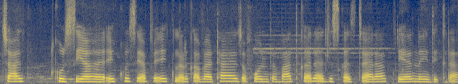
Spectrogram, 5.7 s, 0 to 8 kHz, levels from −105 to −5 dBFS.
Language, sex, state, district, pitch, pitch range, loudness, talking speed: Hindi, female, Jharkhand, Deoghar, 240 Hz, 215-260 Hz, -15 LUFS, 230 wpm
